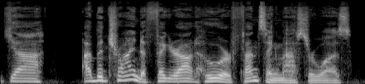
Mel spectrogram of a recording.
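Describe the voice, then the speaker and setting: A man's voice: medium pitch, big pitch swings, moderate pace, fairly bright tone, no room sound, studio quality, voice pushed up. A man voicing a sheepish teenage schoolboy who talks in a slangy, defensive way.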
